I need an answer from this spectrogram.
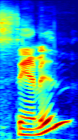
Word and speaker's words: salmon: never said salmon since I guess it's salmon not salmon with an L but that was another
